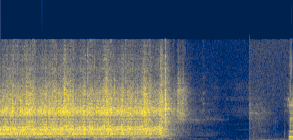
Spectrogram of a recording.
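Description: An old Harley-Davidson Sportster motorcycle engine cranks over on the starter during a cylinder compression test, a loud, steady rhythmic chugging that cuts off after two seconds, leaving quieter background noise and a brief clunk at the end.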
